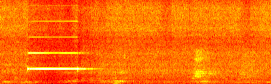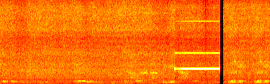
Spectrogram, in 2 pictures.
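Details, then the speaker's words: Infusion or syringe pump alarm on a ward caring for children with leukemia and chemotherapy-related fatigue: a loud, high, steady tone sounds twice, about a second each, over room noise. "พยาบาลสามารถควบคุมเสียงโดยช่วยปิดเสียงแจ้งเตือนจากอุปกรณ์การแพทย์ต่างๆเช่นinfusionปั๊มไซริงปั๊มเมื่อได้ยินเสียงแจ้งเตือนควรรีบปิดเสียงไม่ให้มีเสียงดังรบกวนเด็กป่วยนาน"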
